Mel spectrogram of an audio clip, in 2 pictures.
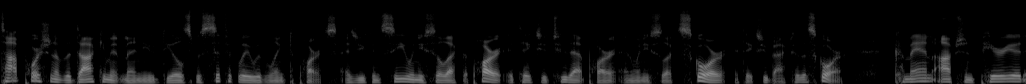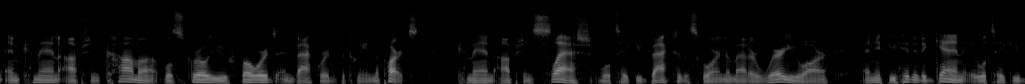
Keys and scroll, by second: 0.0 8, 10.8 alt+super+., 11.5 alt+super+., 12.6 alt+super+,, 13.5 alt+super+., 16.0 alt+super+/, 20.0 alt+super+/.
